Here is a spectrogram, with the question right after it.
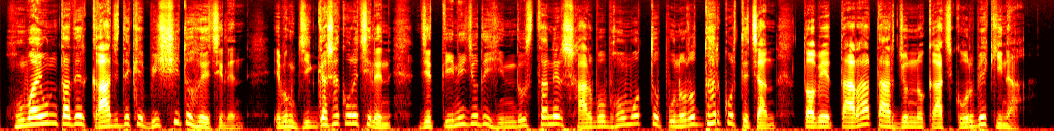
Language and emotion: Bengali, neutral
